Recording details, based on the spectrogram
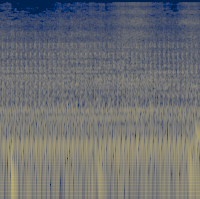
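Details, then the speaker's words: RV water pump during winterizing, switched on inside the camper to draw antifreeze from the tank into lines still full of air: steady low buzzing hum, running continuously; normal. "And our water pump switch is right here. And so now you hear that the water pump is kicked on."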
